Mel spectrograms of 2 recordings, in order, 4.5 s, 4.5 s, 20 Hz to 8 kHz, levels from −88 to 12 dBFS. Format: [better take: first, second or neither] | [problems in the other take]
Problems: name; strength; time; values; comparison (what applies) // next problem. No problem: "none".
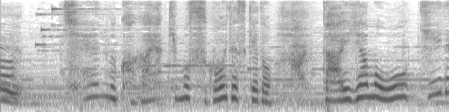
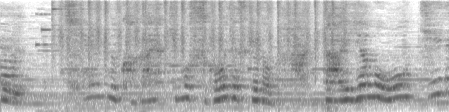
first | background sound (Rattle (instrument)); 10 dB below the speech // room echo; dies away in 0.3 s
